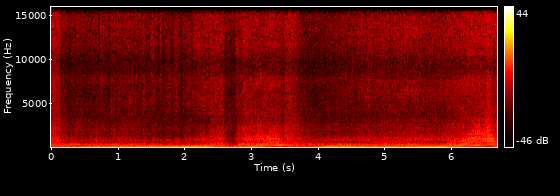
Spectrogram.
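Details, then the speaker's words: 1966 Ford pickup V8 revving after replacing the bank 1 exhaust header gaskets: revs rise and fall smoothly with no ticking or puffing, and the exhaust leaks are fixed. "No more exhaust leaks. Awesome."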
